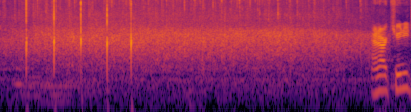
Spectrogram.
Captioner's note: audience applauds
